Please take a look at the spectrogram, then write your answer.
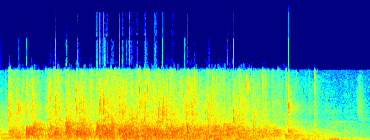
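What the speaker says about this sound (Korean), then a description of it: "힘찬 박수 부탁드리겠습니다" Audience applause for a guest introduced at the founding ceremony of a farm policy and food forum: a dense, loud burst of many hands clapping, holding steady before thinning out toward the end.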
